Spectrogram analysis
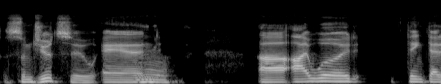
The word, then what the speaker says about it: Senjutsu: Foo Fighters' Medicine at Midnight or Iron Maiden's Senjutsu, or whatever the hell you pronounce, however the hell you pronounce it. Okay, so it's Senjutsu, and I would think that it's the Foo Fighters.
